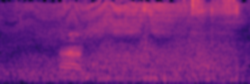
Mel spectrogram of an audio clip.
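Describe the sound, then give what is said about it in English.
A big truck rumbles past on the street, a steady, loud wash of low engine noise and road roar filling the whole stretch, with a brief tonal whine partway through. “Big truck going by.”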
